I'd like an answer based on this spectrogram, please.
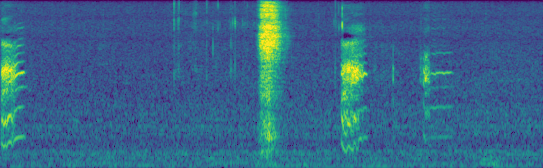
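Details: Pet cat reacting to its owner's sniffling indoors: a short harmonic meow at the start and a brief faint one near the end, between two loud breathy human sniffles in a quiet small room.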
